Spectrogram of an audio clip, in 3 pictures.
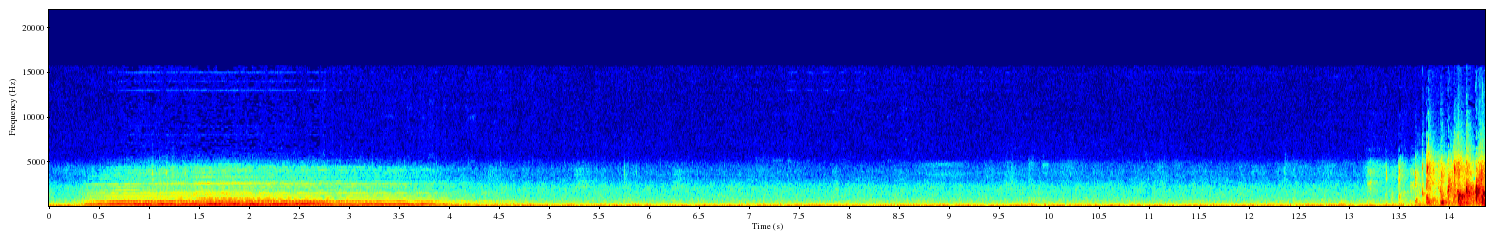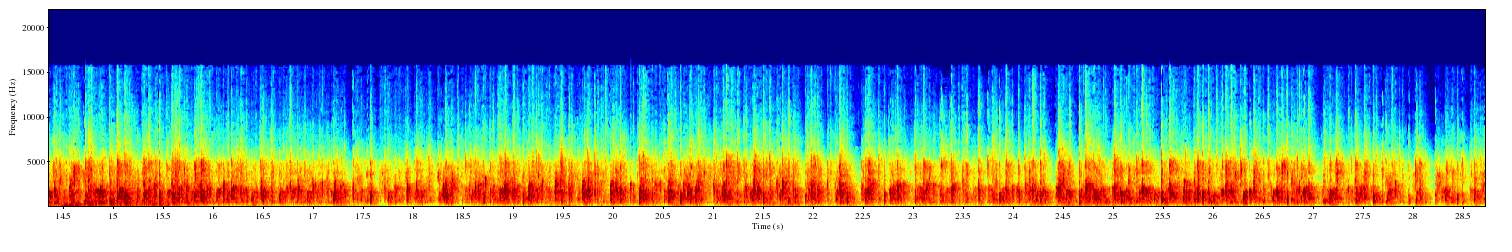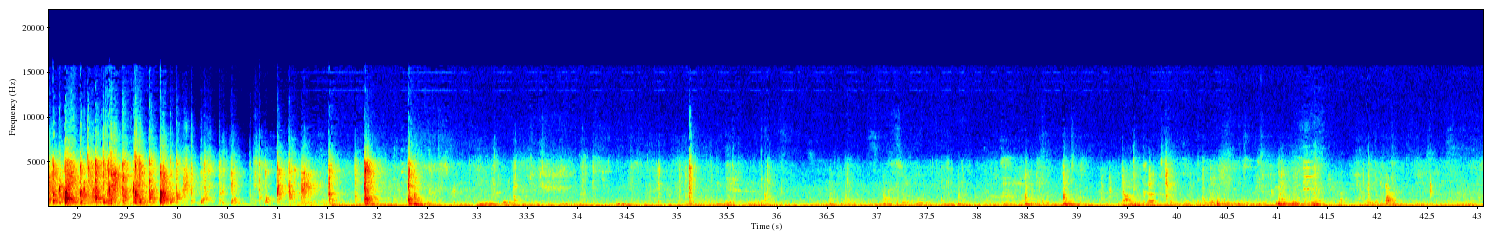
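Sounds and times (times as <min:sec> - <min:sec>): small audience applauding: 0:13.2 - 0:33.4.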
